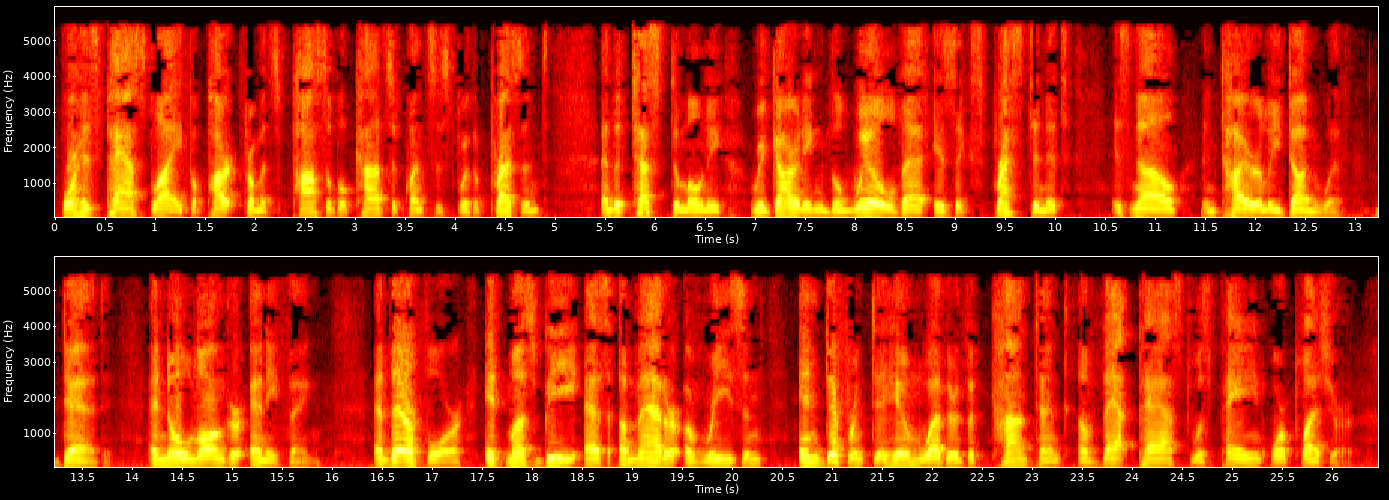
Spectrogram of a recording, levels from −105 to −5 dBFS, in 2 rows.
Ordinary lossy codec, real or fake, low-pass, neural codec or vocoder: MP3, 24 kbps; fake; 5.4 kHz; codec, 24 kHz, 1.2 kbps, DualCodec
